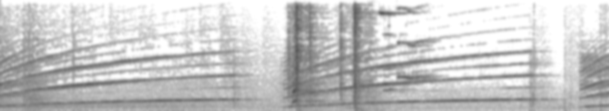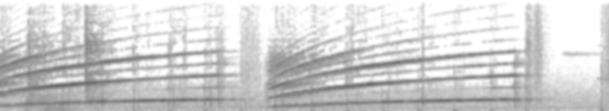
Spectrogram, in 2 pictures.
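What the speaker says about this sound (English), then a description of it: "please turn off that alarm since that's your job" A rising, wailing electronic alarm cycles four times in the game Life is Strange, each sweep climbing in pitch then cutting off before repeating, loud and alone without talk.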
